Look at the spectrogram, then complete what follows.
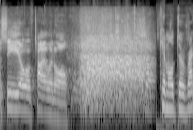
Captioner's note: laughter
